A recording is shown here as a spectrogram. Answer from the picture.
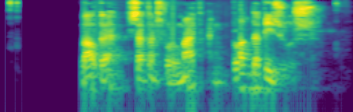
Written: transformat

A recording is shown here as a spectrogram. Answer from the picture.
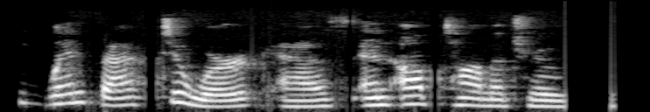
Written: optometrist

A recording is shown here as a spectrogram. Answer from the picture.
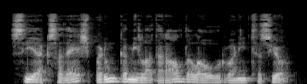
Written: accedeix

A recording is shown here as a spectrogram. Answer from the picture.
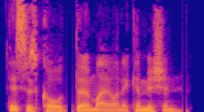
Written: thermionic

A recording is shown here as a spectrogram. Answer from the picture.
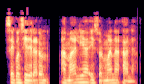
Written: consideraron

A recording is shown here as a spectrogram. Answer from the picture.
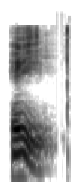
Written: Hey

